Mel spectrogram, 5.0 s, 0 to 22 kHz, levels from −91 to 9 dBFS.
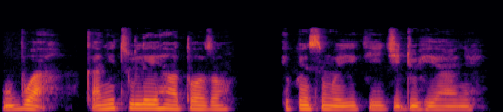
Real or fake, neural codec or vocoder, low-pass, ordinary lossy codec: real; none; none; none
